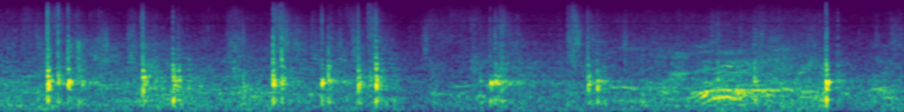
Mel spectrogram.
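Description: A one-wall handball rally: a quick string of sharp smacks as the rubber ball is struck by hand and rebounds off the wall, with voices of players and onlookers in between.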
